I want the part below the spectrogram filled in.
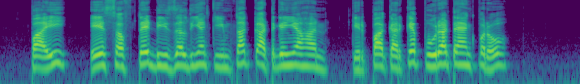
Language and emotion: Punjabi, happy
